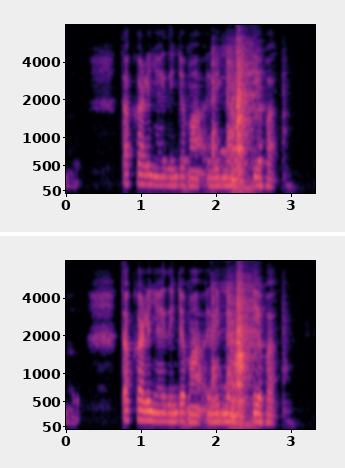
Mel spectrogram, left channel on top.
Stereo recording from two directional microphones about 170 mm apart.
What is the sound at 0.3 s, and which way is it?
Speech, 15° right (ahead or behind).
